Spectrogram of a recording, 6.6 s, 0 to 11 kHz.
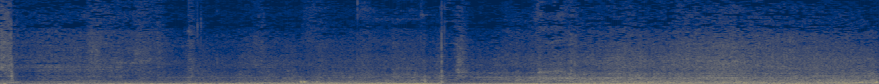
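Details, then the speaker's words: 2018 Honda Beat digital scooter engine with a sudden rough, clattery metallic rattle that is worse when ridden uphill: cam chain rattle because the stuck cam chain tensioner does not press the chain. "ya dapat informasi juga dari yang punya motor suaranya mendadak sebelum-sebelumnya enggak jadi pasti dikendarai pakai agar nanjak sedikit suaranya Parah Kayak gini"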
